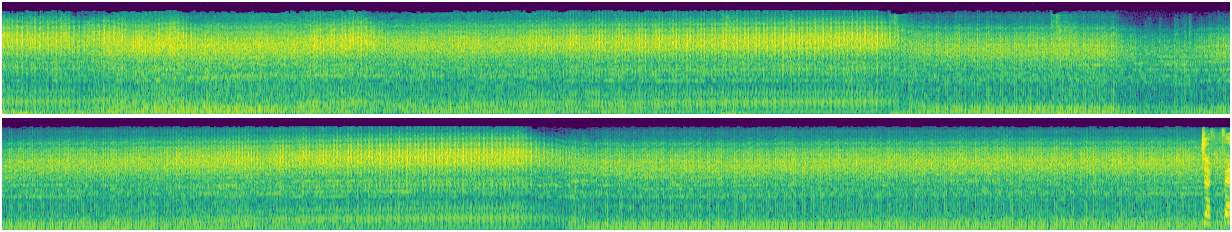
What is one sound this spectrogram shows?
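A buggy engine roars steadily, its pitch rising and dropping as it speeds up and slows.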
